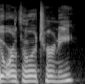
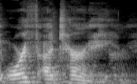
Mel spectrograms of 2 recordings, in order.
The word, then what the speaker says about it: Orth Attorney: Tell me, is it the Ortho Attorney? Yeah, it's the Orth Attorney. The That throw Orth Attorney. Orth Attorney. I was trying to make it the same number of syllables as orthodontist. Apparently, I found out since then Ortho Attorney is much less confusing. But yeah, it is at the Orth Attorney, all one word.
